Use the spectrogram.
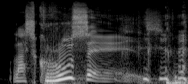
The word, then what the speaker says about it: Las Cruces: So softball just traveled to, I'm going to have you pronounce the city name. Las Cruces.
